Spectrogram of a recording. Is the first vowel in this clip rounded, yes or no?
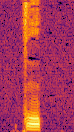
yes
